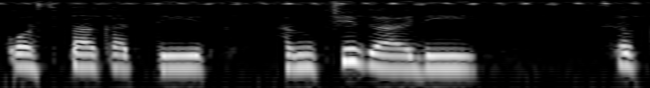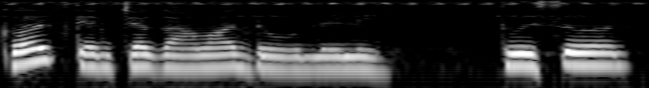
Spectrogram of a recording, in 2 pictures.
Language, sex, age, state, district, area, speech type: Goan Konkani, female, 18-30, Goa, Quepem, rural, spontaneous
